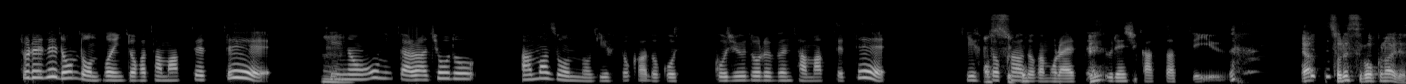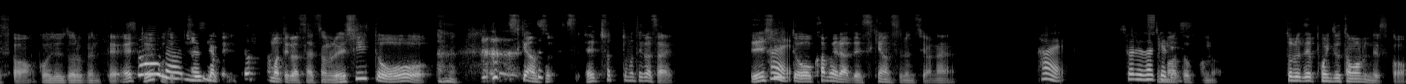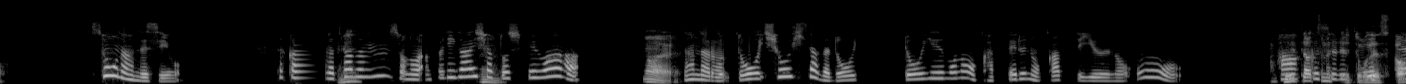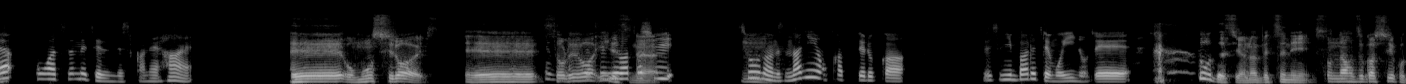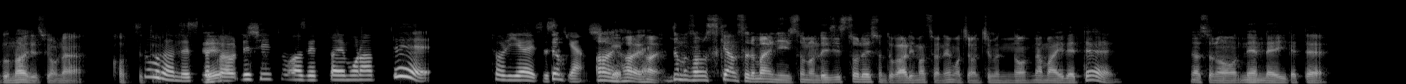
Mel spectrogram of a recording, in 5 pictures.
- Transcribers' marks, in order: chuckle; tapping; chuckle; throat clearing; other background noise; chuckle
- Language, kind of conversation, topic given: Japanese, unstructured, 最近使い始めて便利だと感じたアプリはありますか？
